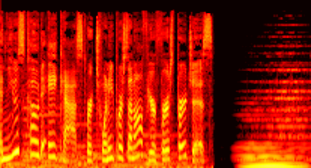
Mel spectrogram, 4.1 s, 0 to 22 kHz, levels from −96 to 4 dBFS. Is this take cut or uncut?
cut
